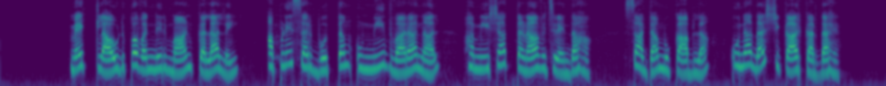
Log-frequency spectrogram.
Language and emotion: Punjabi, fearful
